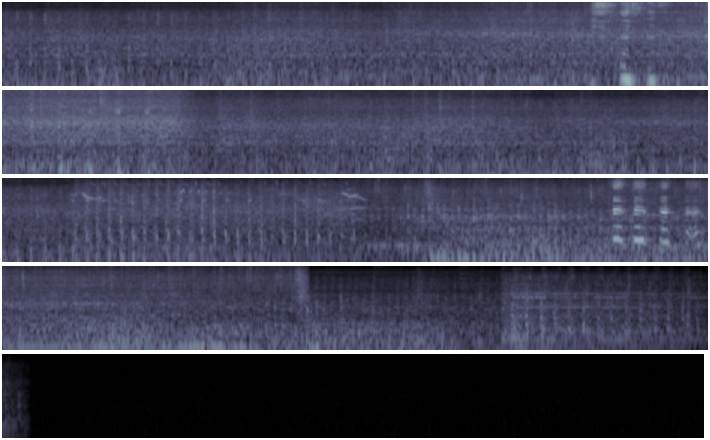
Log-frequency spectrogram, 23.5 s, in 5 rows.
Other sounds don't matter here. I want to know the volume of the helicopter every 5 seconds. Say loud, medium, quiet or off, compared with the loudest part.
medium, medium, loud, loud, off.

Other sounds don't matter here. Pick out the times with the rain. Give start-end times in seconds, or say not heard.
0.0-16.2.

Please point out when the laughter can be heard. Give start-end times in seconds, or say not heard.
3.9-5.7, 13.4-14.1.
